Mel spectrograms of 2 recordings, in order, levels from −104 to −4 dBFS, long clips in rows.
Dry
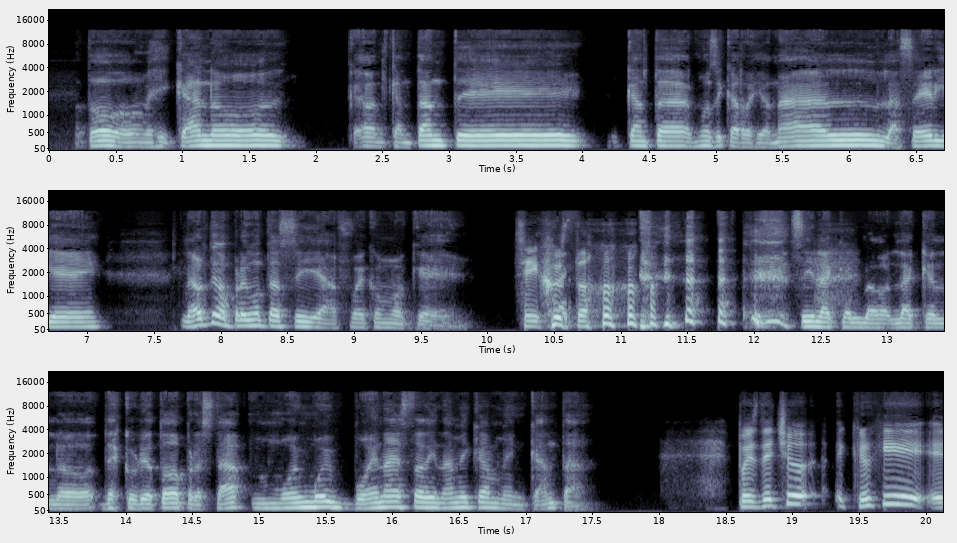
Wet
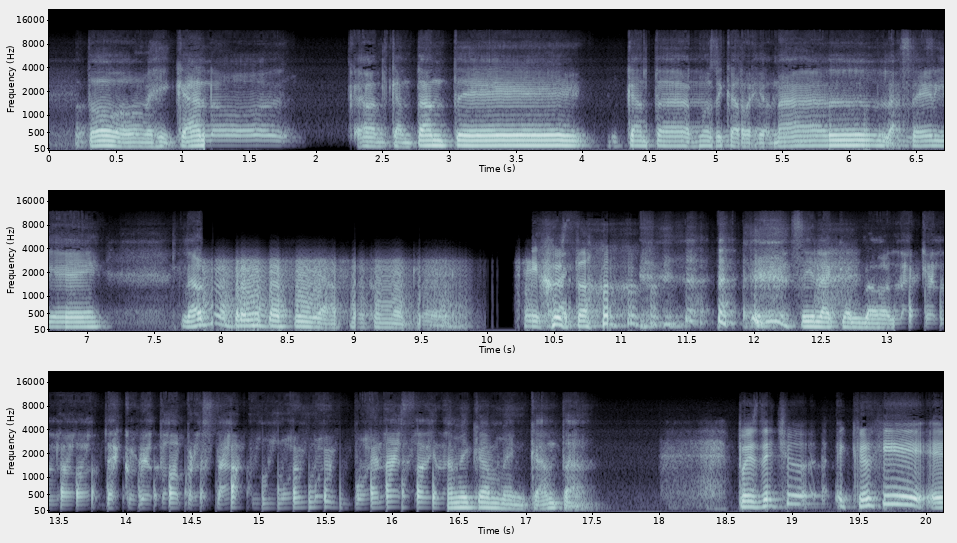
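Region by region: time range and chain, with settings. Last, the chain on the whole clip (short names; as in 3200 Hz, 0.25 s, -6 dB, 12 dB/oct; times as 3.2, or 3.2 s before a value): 1.16–2.32 HPF 510 Hz 24 dB/oct + compressor 2.5:1, threshold -42 dBFS
4.38–6.84 high shelf 6300 Hz +9 dB + level quantiser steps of 11 dB + echo 0.179 s -17.5 dB
7.86–10.34 half-waves squared off + rippled Chebyshev low-pass 2900 Hz, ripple 6 dB + auto swell 0.18 s
10.9–11.6 compressor, threshold -32 dBFS + detuned doubles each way 18 cents
13.05–16.42 bell 4500 Hz -12 dB 0.89 oct + LFO high-pass saw up 8.6 Hz 670–4800 Hz
18.81–19.36 compressor 1.5:1, threshold -46 dBFS + dynamic EQ 3600 Hz, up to -8 dB, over -54 dBFS, Q 0.7
whole clip: per-bin compression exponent 0.6; LPF 4800 Hz 12 dB/oct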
